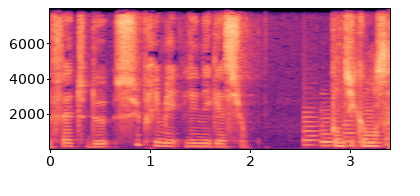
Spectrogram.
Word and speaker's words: quand il: On remarque que le D de « quand » se prononce presque comme un T. Quand il, et non pas quand il.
